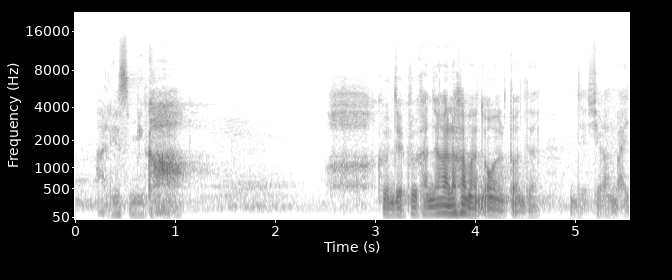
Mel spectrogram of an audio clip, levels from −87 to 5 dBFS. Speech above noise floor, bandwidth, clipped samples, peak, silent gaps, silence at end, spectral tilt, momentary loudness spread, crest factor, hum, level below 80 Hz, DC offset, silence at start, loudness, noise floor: 30 dB; 16.5 kHz; under 0.1%; -20 dBFS; none; 0 s; -4.5 dB/octave; 20 LU; 24 dB; none; -78 dBFS; under 0.1%; 0 s; -42 LUFS; -72 dBFS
